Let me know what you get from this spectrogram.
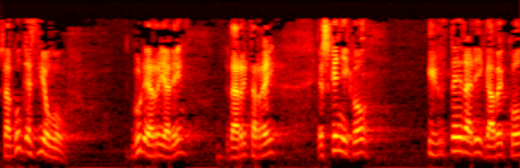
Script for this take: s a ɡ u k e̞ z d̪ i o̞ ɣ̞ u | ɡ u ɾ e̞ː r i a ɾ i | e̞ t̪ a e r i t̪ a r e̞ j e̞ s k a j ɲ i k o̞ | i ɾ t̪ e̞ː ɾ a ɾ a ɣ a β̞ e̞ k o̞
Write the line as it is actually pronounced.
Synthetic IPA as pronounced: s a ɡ u k e̞ z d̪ i o̞ ɣ̞ u | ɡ u ɾ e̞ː r i a ɾ i | e̞ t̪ a e r i t̪ a r e̞ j e̞ s k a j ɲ i k o̞ | i ɾ t̪ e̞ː ɾ a ɾ i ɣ a β̞ e̞ k o̞

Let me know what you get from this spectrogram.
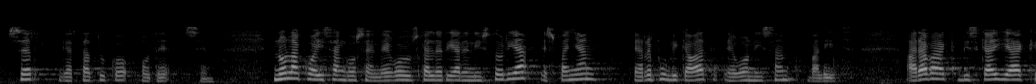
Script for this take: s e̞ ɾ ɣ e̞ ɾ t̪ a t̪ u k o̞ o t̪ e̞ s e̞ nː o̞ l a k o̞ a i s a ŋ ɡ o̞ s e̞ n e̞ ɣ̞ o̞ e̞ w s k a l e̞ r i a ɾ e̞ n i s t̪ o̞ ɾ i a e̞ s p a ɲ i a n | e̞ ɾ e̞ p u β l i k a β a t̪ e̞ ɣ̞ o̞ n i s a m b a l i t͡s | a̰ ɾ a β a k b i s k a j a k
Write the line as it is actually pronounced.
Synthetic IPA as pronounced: s e̞ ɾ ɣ e̞ ɾ t̪ a t̪ u k o̞ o t̪ e̞ s e̞ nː o̞ l a k o̞ a i s a ŋ ɡ o̞ s e̞ n e̞ ɣ̞ o̞ e̞ w s k a l e̞ r i a ɾ e̞ n i s t̪ o̞ ɾ i a e̞ s p a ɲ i a n | e̞ r e̞ p u β l i k a β a t̪ e̞ ɣ̞ o̞ n i s a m b a l i t͡s | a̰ ɾ a β a k b i s k a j a k

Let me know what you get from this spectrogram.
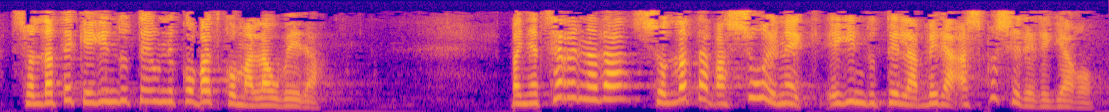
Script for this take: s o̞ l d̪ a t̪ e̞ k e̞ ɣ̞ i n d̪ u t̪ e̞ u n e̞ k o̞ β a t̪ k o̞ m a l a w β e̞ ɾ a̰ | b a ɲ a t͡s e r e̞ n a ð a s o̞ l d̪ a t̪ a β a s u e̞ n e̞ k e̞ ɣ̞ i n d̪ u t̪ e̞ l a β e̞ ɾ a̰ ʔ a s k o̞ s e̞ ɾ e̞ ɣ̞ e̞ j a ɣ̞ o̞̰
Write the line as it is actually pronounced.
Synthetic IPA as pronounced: s o̞ l d̪ a t̪ e̞ k e̞ ɣ̞ i n d̪ u t̪ e̞ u n e̞ k o̞ β a t̪ k o̞ m a l a w β e̞ ɾ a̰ | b a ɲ a t͡s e r e̞ n a ð a s o̞ l d̪ a t̪ a β a s u e̞ n e̞ k e̞ ɣ̞ i n d̪ u t̪ e̞ l a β e̞ ɾ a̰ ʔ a s k o̞ s e̞ ɾ e̞ ɣ̞ e̞ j a ɣ̞ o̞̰

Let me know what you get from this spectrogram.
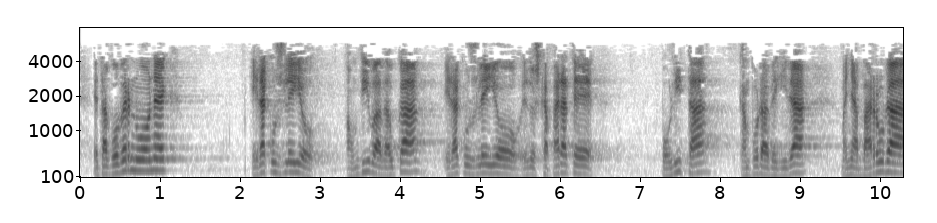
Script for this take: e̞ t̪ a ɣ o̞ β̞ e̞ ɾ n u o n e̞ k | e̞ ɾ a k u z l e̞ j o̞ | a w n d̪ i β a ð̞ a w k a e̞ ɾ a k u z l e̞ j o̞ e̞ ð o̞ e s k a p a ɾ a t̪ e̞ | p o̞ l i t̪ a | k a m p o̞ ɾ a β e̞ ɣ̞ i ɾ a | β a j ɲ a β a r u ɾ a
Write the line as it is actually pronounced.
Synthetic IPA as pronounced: e̞ t̪ a ɣ o̞ β̞ e̞ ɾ n u o n e̞ k | e̞ ɾ a k u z l e̞ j o̞ | a w n d̪ i β a ð̞ a w k a e̞ ɾ a k u z l e̞ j o̞ e̞ ð o̞ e s k a p a ɾ a t̪ e̞ | p o̞ l i t̪ a | k a m p o̞ ɾ a β e̞ ɣ̞ i ɾ a | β a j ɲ a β a r u ɾ a

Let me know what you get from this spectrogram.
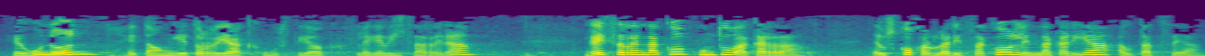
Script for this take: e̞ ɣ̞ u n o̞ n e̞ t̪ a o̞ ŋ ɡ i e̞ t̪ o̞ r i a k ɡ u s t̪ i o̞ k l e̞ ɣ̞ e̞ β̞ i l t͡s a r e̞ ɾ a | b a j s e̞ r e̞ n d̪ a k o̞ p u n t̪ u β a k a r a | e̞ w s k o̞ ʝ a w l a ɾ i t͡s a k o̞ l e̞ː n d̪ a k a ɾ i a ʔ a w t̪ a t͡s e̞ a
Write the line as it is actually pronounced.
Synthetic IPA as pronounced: e̞ ɣ̞ u n o̞ n e̞ t̪ a o̞ ŋ ɡ i e̞ t̪ o̞ r i a k ɡ u s t̪ i o̞ k l e̞ ɣ̞ e̞ β̞ i l t͡s a r e̞ ɾ a | ɡ a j s e̞ r e̞ n d̪ a k o̞ p u n t̪ u β a k a r a | e̞ w s k o̞ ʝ a w l a ɾ i t͡s a k o̞ l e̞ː n d̪ a k a ɾ i a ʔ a w t̪ a t͡s e̞ a

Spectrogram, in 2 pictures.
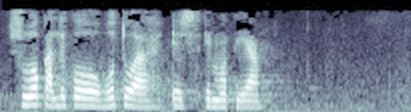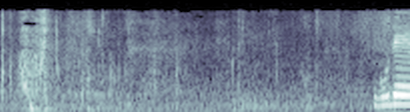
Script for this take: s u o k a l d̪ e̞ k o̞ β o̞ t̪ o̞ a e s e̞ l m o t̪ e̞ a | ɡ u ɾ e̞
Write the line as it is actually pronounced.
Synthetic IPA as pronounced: s u o k a l d̪ e̞ k o̞ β o̞ t̪ o̞ a e s e̞ m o t̪ e̞ a | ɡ u ɾ e̞

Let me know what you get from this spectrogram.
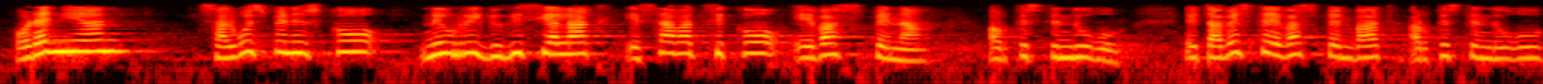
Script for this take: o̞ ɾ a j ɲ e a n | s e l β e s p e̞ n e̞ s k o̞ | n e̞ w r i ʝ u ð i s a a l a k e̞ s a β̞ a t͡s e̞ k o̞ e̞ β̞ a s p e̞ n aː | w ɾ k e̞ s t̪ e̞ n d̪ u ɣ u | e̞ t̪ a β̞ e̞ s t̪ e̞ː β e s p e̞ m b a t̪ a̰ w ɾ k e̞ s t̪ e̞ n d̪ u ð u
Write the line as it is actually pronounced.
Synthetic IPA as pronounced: o̞ ɾ a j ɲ e a n | s a l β e s p e̞ n e̞ s k o̞ | n e̞ w r i ʝ u ð i s i a l a k e̞ s a β̞ a t͡s e̞ k o̞ e̞ β̞ a s p e̞ n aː | w ɾ k e̞ s t̪ e̞ n d̪ u ɣ u | e̞ t̪ a β̞ e̞ s t̪ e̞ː β a s p e̞ m b a t̪ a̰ w ɾ k e̞ s t̪ e̞ n d̪ u ɣ u

